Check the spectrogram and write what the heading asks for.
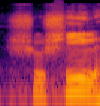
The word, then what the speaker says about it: सुशील: अगर इसको बोलते हैं जैसे सुशील है सुशील जो है उसका उच्चारण कैसे होगा सु शल इसमें तालव्य स है तो इसका उच्चारण शी होता है शी श और इसका उच्चारण स हो रहा है लेकिन इसका उच्चारण श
